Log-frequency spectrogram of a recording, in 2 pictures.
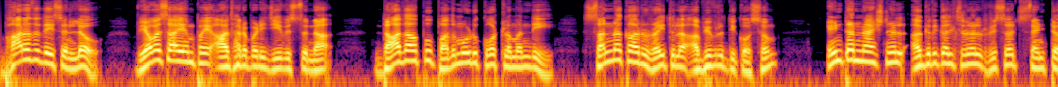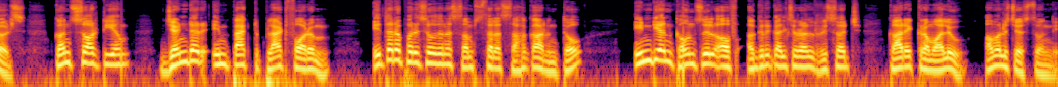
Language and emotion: Telugu, neutral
